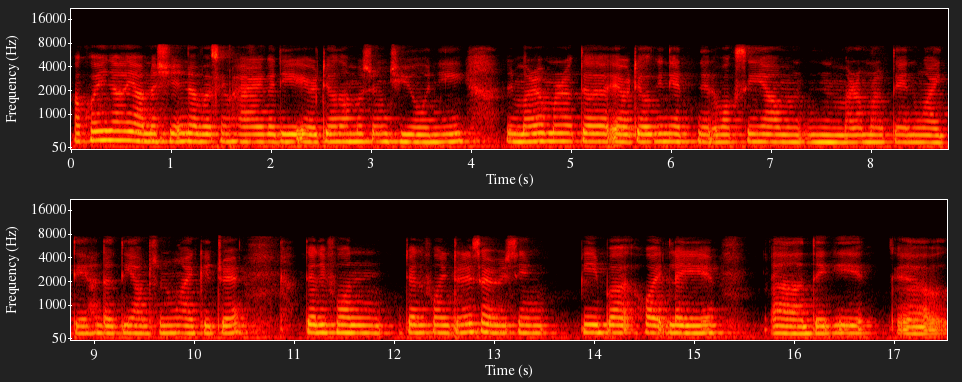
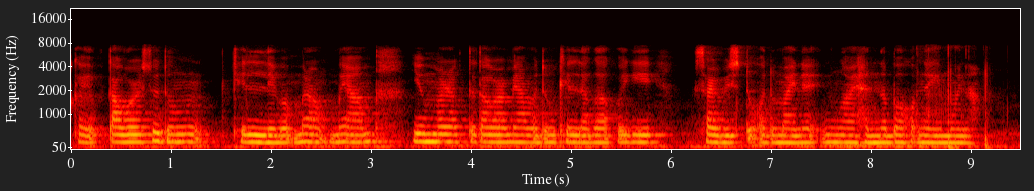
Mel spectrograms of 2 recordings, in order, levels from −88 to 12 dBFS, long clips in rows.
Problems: background sounds at intervals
